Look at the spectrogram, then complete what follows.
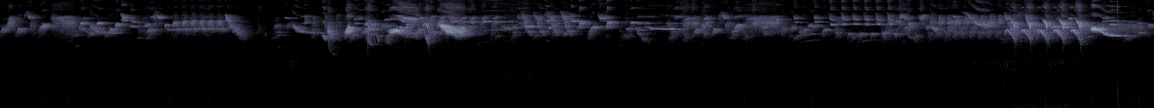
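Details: Caged common linnet trained to sing on the table, an unbroken, varied warble of fast chirps, metallic trills and sliding notes, swelling in volume toward the end.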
